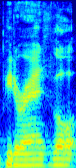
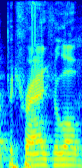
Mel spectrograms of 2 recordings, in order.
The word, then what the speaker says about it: Pietrangelo: Yeah, we pronounce it Pieterangelo. Alex is my cousin Joe's son, so he's a second cousin of mine. He goes by Pietrangelo, but I told him he has to go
